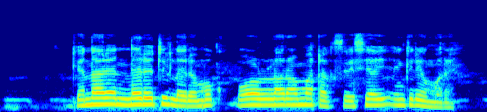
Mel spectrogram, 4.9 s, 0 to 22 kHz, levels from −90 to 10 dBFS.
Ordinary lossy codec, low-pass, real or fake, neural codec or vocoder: none; 7.2 kHz; fake; codec, 16 kHz, 4 kbps, FreqCodec, larger model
